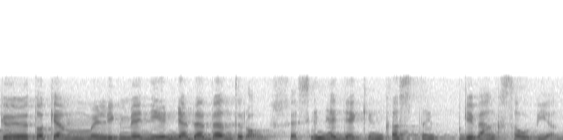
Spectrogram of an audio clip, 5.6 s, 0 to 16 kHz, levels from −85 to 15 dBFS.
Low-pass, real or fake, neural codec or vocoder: 7.2 kHz; real; none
